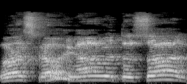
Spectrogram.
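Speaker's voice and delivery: talking animal voice. Joking around with co-hosts, doing an impression of an animal. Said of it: "This is my impression of an animal".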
